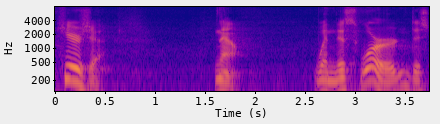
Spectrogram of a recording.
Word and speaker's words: Kirche: That's not how I would pronounce it. That's because I'm not German, but apparently it's pronounced Kirche.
